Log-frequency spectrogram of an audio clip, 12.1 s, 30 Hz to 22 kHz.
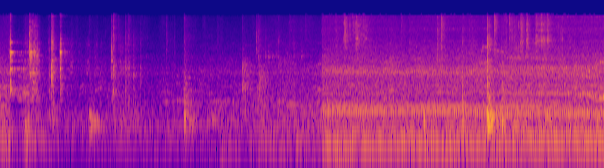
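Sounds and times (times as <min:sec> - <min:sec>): steady mechanical hum: 0:00.0 - 0:12.0
metal tools clinking: 0:00.2 - 0:01.6, 0:06.7 - 0:07.5, 0:09.7 - 0:11.3.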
